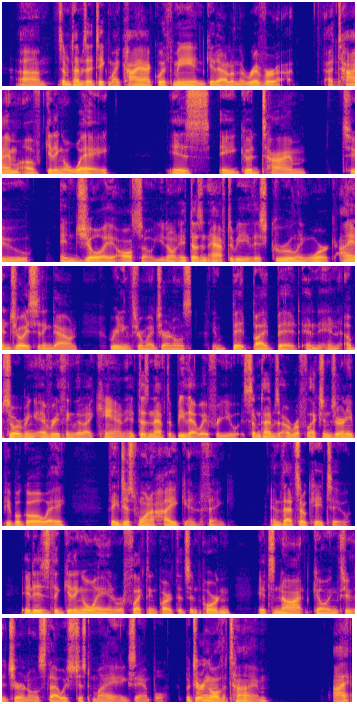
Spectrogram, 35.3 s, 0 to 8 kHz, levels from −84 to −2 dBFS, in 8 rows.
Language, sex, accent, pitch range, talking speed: English, male, American, 90-110 Hz, 185 wpm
